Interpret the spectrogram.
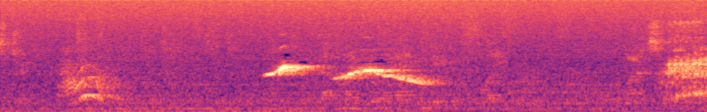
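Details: Male pet eclectus parrot, a foster bird, whistling and making noises indoors while a TV plays and nobody is around: two clear mid-pitched whistled notes, the second slurring upward then down, amid faint background noise and soft murmurs.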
